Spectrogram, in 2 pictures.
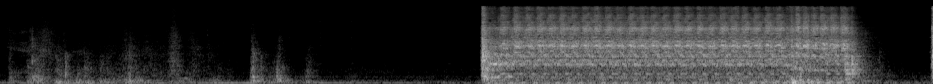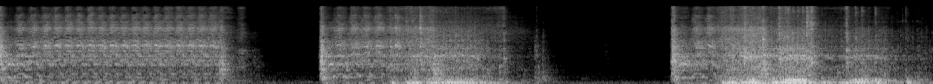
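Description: Zastava 1100p's four-cylinder engine turned over by its starter motor in four attempts of two to four seconds each, a first start after a long standstill. The first two crank evenly, the last two come out rougher and louder, and the engine does not keep running; the owner then suspects a wrongly refitted distributor cap.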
